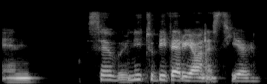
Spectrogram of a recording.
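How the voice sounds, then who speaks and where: Woman, live seminar interpreter, slightly low voice, halting delivery, frequent restarts, self-correcting. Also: sing-song, vocal fry, poor audio. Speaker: simultaneous interpreter.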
